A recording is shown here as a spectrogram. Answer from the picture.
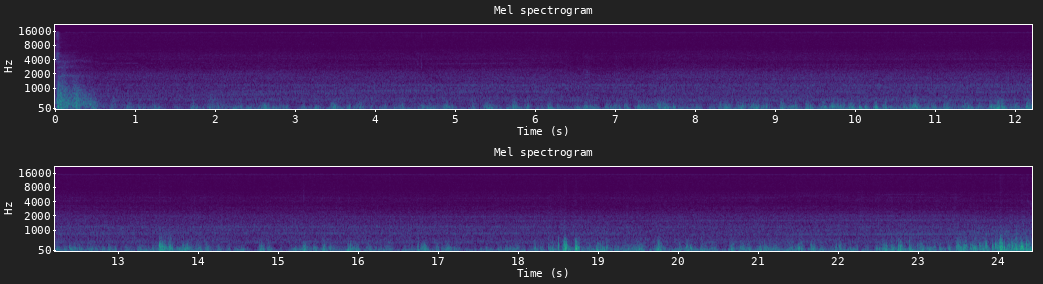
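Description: Wind buffeting the bike-mounted camera's microphone as a Honda Goldwing flat-six cruises on an open road, an irregular low rumble with a couple of stronger gusts midway, over a faint steady hum of engine and road noise.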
